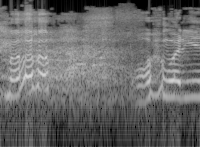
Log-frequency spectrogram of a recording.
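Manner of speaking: a playful loud startled call; mock calling out. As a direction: call out to them, laughing. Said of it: "you would".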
